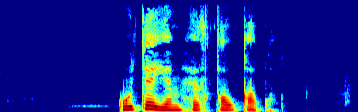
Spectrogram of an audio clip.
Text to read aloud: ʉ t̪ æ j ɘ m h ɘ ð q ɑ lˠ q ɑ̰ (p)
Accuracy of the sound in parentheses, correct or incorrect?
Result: correct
